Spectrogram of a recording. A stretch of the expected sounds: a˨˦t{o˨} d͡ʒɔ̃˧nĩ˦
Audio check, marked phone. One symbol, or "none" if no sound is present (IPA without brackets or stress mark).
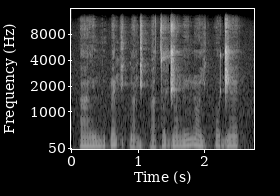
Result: o˦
